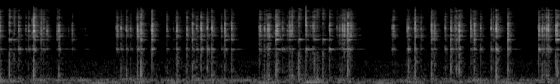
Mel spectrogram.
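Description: Long nails tap quickly on the body of a glass olive oil bottle lying on its side. Bursts of bright, clicky glassy ticks come in rapid clusters separated by short pauses, each tap dying almost instantly with a faint high ring.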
